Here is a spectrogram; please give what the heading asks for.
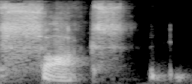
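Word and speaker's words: SOX: The Sarbain Oxley Act is often called socks. Take the S and the ox socks for short.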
